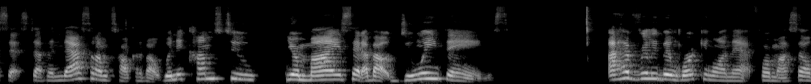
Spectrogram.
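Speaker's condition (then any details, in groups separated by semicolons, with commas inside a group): No condition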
